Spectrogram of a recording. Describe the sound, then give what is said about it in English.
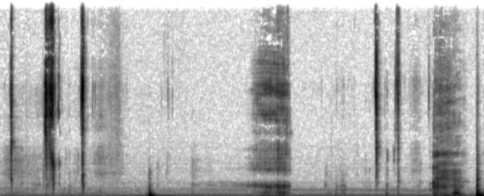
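Quiet slurping sips of hot tea, two drawn-out slurps separated by small clicks and mouth sounds, with no talking. “this tea is good. I'm sipping it. Nice ASMR.”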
